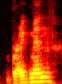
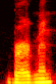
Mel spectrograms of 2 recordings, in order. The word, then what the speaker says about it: Bergman: uh humphrey bogart and ingmar bregman i think that's how you pronounce her last name bergman yeah is it bergman okay um some would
